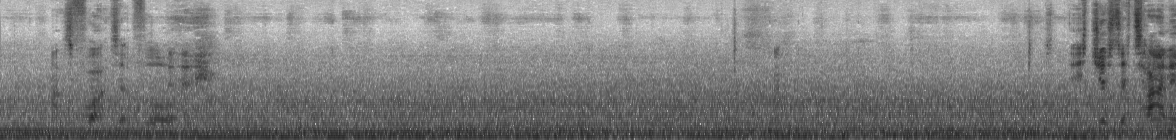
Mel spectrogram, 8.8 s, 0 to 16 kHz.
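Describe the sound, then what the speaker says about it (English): A BMW F20 1 Series with an M140-style exhaust runs at full throttle. A constant engine roar and low exhaust rumble fill the clip, with faint burbles and brief higher crackles near the start and end. "It's just a tiny little burble, isn't it?"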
